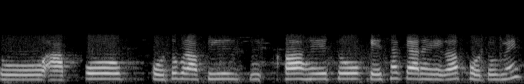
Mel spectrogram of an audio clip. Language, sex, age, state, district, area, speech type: Hindi, female, 18-30, Madhya Pradesh, Harda, urban, conversation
